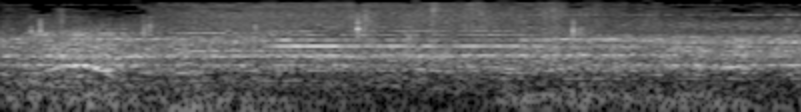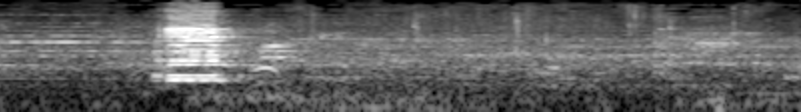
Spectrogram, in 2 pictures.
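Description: A vehicle horn gives one short toot about five seconds in, over steady road and traffic noise from driving along a town street.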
